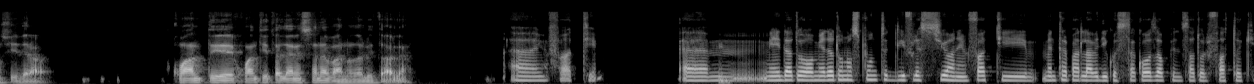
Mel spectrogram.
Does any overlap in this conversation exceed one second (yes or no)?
no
